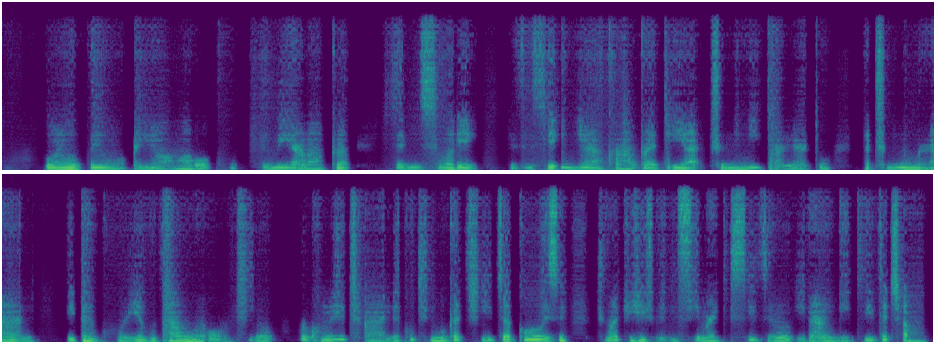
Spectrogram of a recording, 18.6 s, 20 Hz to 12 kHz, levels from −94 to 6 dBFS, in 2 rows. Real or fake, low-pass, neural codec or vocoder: fake; 10.8 kHz; codec, 44.1 kHz, 0.9 kbps, DAC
